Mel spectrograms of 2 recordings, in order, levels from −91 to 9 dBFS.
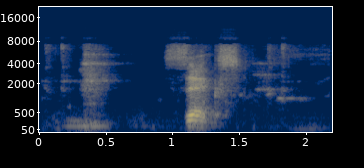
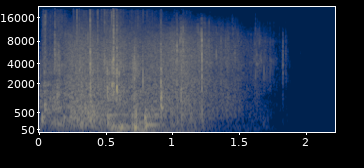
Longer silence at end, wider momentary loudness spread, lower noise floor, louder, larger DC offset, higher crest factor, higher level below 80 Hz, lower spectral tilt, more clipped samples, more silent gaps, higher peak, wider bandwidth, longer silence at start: second, 0.35 s vs 0.5 s; first, 24 LU vs 18 LU; about the same, -53 dBFS vs -55 dBFS; about the same, -29 LUFS vs -29 LUFS; neither; about the same, 24 dB vs 26 dB; second, -76 dBFS vs -56 dBFS; about the same, -1.5 dB/octave vs -1.5 dB/octave; neither; neither; about the same, -8 dBFS vs -8 dBFS; second, 9.4 kHz vs over 20 kHz; first, 0.15 s vs 0 s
